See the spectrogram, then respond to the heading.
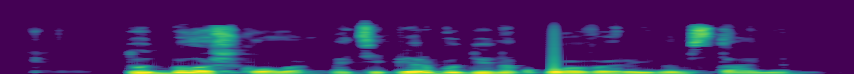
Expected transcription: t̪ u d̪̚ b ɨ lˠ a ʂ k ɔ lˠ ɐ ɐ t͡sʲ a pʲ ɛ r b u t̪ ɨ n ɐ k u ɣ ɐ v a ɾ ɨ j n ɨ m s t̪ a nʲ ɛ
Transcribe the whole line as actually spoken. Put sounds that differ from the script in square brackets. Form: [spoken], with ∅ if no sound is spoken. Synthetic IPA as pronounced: t̪ u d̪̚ b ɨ lˠ a ʂ k ɔ lˠ ɐ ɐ t͡sʲ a pʲ ɛ r b u [d̪] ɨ n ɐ k u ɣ ɐ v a ɾ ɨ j n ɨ m s t̪ a nʲ ɛ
